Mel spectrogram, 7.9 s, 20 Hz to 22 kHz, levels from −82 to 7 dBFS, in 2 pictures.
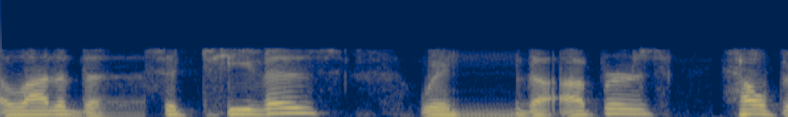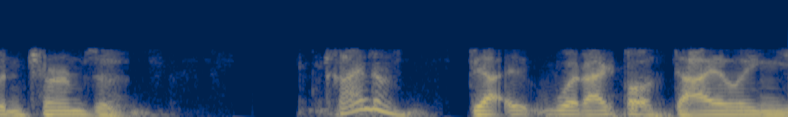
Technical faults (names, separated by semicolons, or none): GSM full-rate codec; lost GSM frames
